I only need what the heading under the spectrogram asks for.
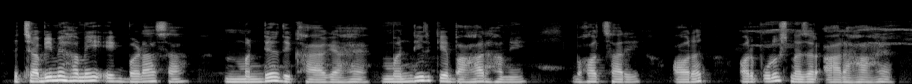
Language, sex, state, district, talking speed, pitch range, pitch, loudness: Hindi, male, Assam, Kamrup Metropolitan, 160 wpm, 115-145 Hz, 125 Hz, -17 LUFS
